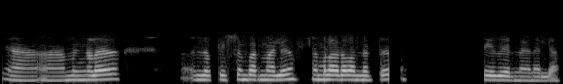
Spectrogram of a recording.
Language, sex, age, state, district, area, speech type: Malayalam, female, 30-45, Kerala, Palakkad, urban, conversation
